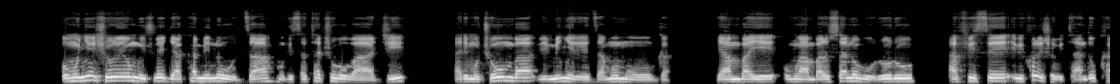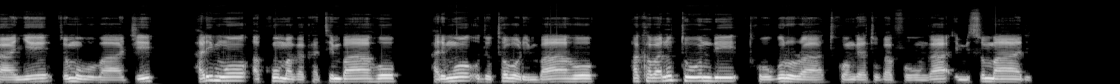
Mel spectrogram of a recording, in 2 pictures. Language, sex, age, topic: Rundi, male, 36-49, education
